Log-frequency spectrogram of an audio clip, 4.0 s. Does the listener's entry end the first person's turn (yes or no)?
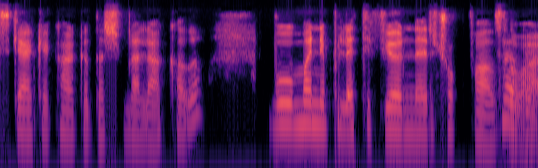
no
